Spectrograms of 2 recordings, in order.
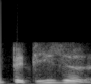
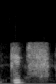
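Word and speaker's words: Pepys: Là, moi, en le refermant, je me suis jeté sur le journal de Samuel Pépiz, qui paraît-il, on doit prononcer Samuel Pips,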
